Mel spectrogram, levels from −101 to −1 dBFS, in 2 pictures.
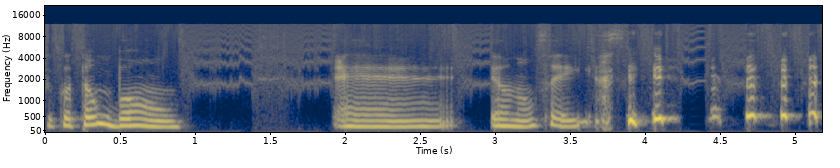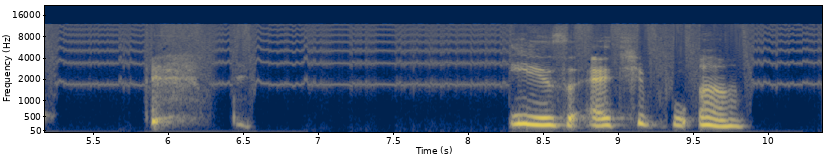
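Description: It's a speech clip with a faint tone sitting under it the whole way through, somewhere around 1.5 kHz and about 28 dB below the speech. That's converter idle tones: an undithered delta-sigma converter settles into repeating bit patterns on low-level input, and those patterns come out as a steady tone that's easiest to catch in the pauses. There are also two spots where the sound suddenly detunes. From 3.77 to 4.47 s it runs 5.8% fast and rises by roughly a semitone (about 98 cents). From 8.39 to 9.52 s it runs 5.8% slow and drops by about a semitone (around 103 cents). The likely cause is a drift correction step, where clock-matching software briefly shifts the playback rate to refill or drain its buffer.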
